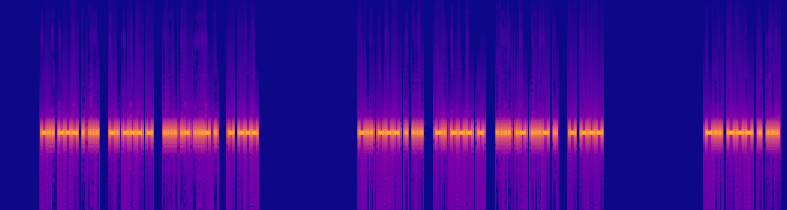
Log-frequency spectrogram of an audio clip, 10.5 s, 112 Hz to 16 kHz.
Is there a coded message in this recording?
Yes: Morse code from 0.6 to 10.4 s, heard as a keyed tone, about 44 wpm, 700 Hz. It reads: DOES NOT HAVE TO DOES NOT HAVE TO DOES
